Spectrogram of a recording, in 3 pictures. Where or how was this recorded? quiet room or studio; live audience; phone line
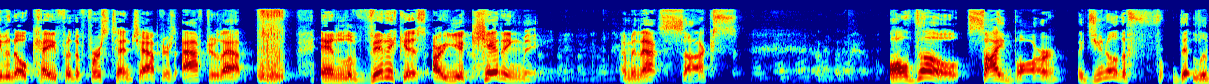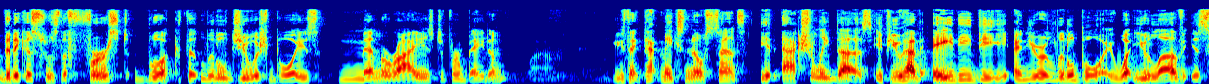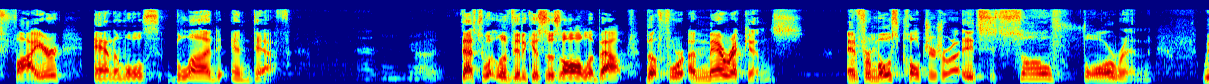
live audience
